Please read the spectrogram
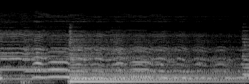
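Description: Live dangdut band music through the stage PA: steady held notes under a wavering melody line.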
